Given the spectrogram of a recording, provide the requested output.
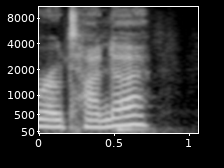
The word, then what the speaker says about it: rotunda: Dude, even just chilling on the rotunda. Just stand on the rotunda and just watch the game. – You said that wrong. Rotunda. – Oh, did I? – You didn't see in the Pittsburghese.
